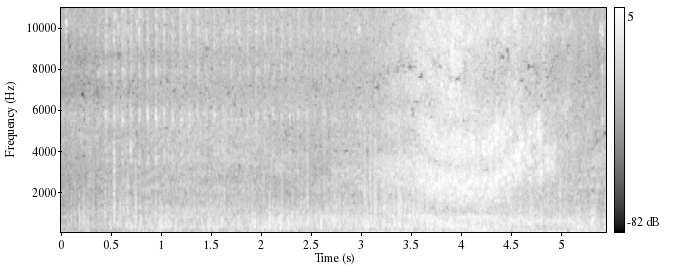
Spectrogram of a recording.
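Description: A car driving past close by on the road beside the sidewalk, its tyre and engine noise swelling to a peak about four seconds in, with a low steady engine hum underneath.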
